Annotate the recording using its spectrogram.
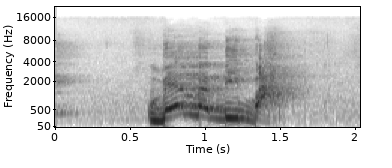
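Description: A man's voice: one short, loud, untranscribed exclamation about half a second in, after a brief pause in his talk.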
